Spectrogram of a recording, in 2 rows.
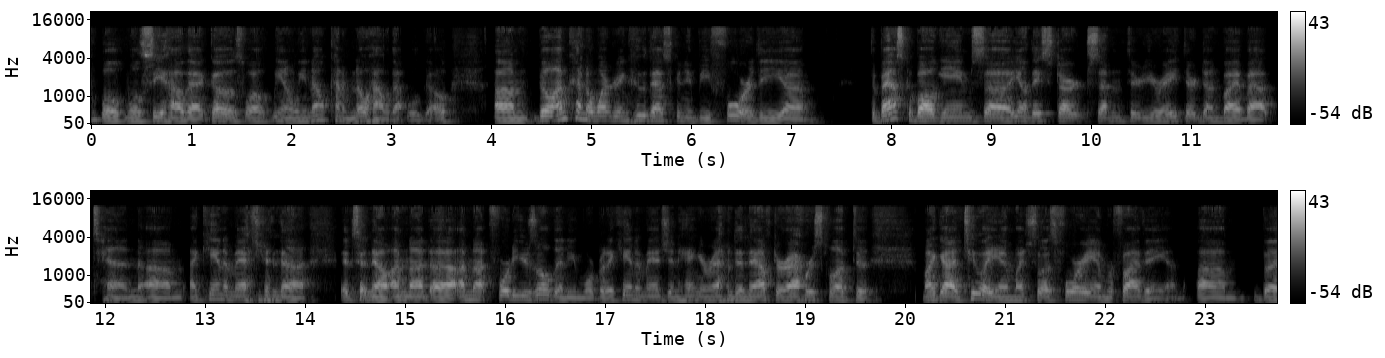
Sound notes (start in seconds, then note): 13.5 laugh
